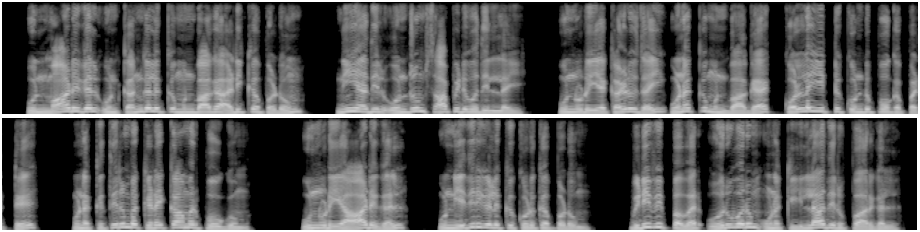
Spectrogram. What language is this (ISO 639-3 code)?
tam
